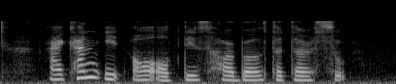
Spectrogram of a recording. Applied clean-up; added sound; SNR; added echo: none; none; none; none.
